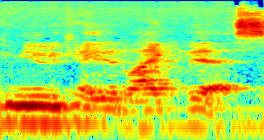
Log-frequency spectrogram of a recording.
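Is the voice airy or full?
full. The voice is full, with firmly closed vocal cords. "I don't always want something communicated like this"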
